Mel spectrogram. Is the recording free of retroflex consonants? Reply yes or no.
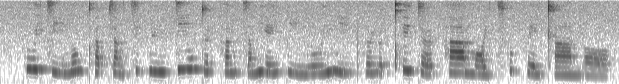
yes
